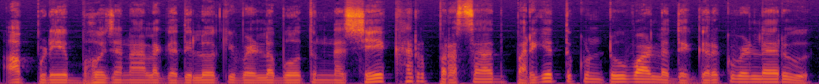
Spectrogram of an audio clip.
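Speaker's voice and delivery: plain reading voice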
